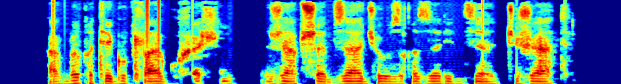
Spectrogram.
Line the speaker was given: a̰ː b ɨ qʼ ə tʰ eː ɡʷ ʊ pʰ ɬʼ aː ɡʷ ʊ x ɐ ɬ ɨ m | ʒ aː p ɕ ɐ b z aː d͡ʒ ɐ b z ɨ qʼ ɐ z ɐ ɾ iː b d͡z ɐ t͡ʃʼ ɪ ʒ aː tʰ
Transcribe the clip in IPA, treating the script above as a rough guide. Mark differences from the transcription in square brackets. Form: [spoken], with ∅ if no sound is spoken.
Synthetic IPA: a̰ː b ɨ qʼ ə tʰ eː ɡʷ ʊ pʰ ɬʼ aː ɡʷ ʊ x ɐ ɬ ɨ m | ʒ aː p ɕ ɐ b z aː d͡ʒ ɐ [w] z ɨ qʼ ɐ z ɐ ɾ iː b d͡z ɐ t͡ʃʼ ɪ ʒ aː tʰ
